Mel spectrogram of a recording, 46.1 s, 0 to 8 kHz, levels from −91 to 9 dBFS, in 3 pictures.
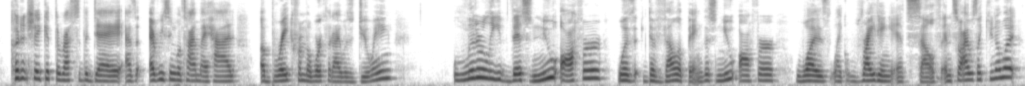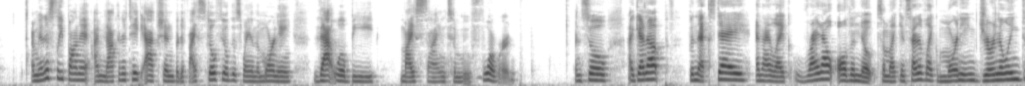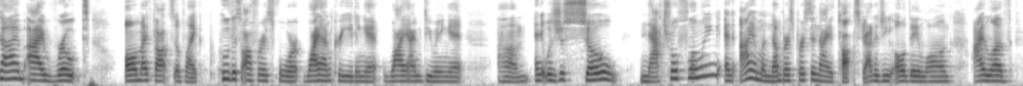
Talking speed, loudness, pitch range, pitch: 180 wpm, -25 LUFS, 175-220 Hz, 195 Hz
